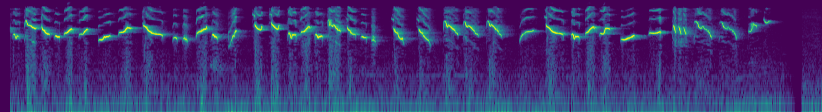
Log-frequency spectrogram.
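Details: Oriental white-eye from Bali singing in the dakun style, used to prompt other white-eyes to open up and sing: a fast, lively stream of high, twisting whistled notes and chirps. The notes come in rapid bursts for about eight seconds.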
